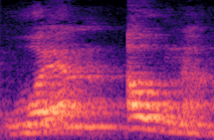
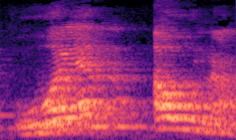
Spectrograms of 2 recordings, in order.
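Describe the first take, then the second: First: وَيَنْأَوْنَ with the نون clear and quick, no nasal hold; correct quick reading. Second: نون in وَيَنْأَوْنَ said the wrong way; wrong reading. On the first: Teacher giving the correct recitation, crisp. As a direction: read وَيَنْأَوْنَ briskly, نون sounded. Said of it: "جلدی سے نون کو ظاہر کر کے پڑھیں گے". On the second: Quran teacher showing the wrong way to read, demonstrative. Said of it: "اس طرح نہیں پڑھیں گے". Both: Shown as a demonstration.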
